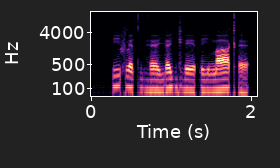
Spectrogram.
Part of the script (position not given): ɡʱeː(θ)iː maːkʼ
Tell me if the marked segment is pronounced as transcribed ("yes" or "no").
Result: yes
